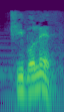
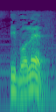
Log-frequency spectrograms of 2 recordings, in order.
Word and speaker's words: Shibolet: Si él respondía, «No», entonces le decían, «Ahora pues di, Shibolet». Y él decía, «Sibolet», porque no podía pronunciar de aquella suerte.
